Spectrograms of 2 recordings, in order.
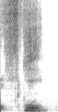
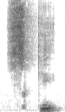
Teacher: a vowel like i or you between such voiceless consonants as k s t p and h is whispered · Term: voiceless vowels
